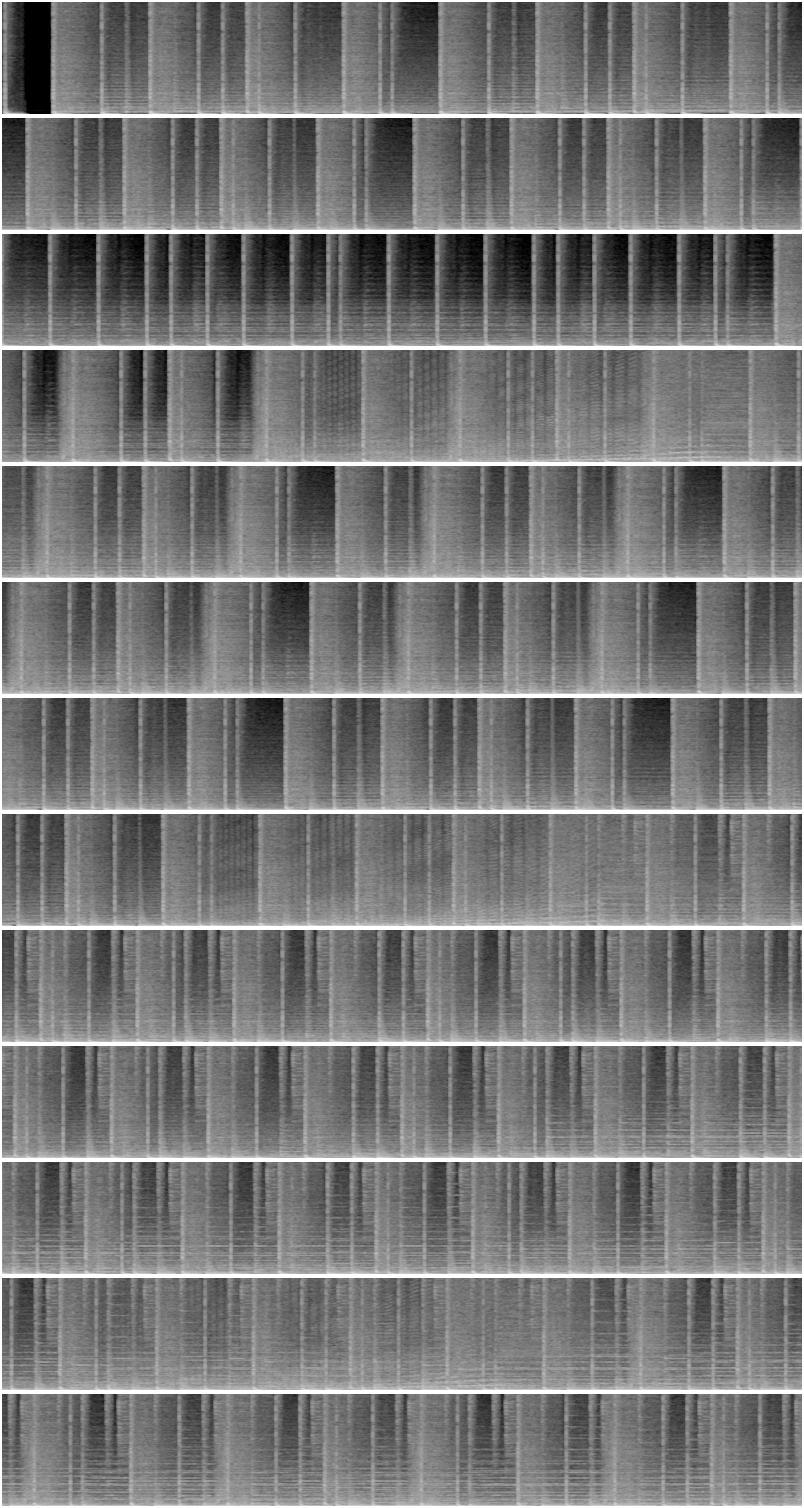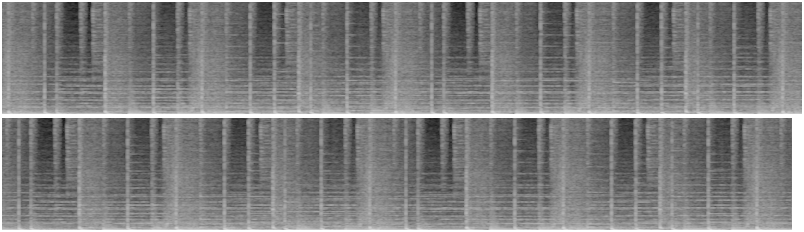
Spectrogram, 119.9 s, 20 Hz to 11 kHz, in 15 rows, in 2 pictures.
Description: Style Style EDM/Electronic
Mood Mood Epic, Uplifting
Featured Featured Bass, Drums, Strings +1 more
BPM BPM 124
